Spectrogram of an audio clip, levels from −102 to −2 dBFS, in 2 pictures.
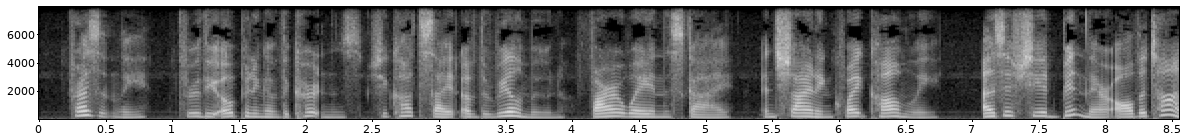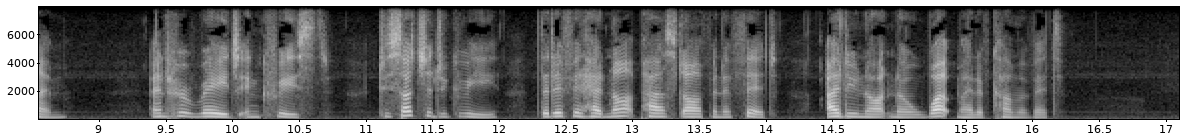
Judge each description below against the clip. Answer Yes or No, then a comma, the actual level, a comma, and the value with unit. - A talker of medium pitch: No, high, 215 Hz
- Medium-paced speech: No, fast, 210 wpm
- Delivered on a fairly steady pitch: No, average, 3.9 semitones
